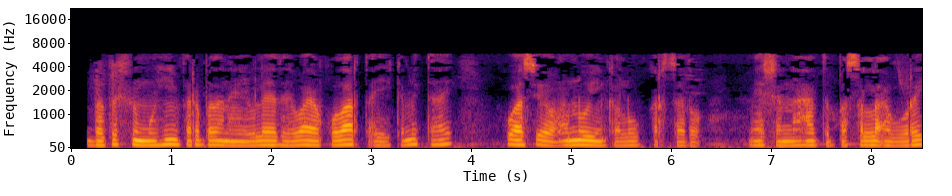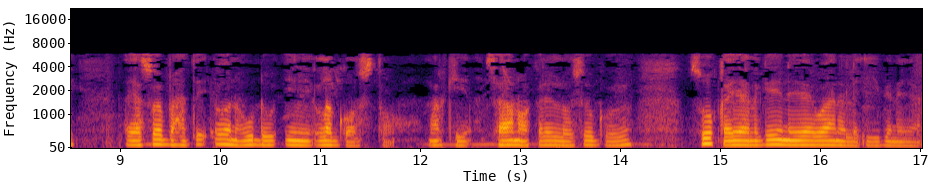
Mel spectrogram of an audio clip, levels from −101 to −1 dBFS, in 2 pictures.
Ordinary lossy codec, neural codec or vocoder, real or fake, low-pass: MP3, 24 kbps; none; real; 7.2 kHz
